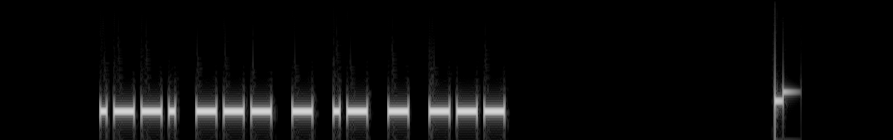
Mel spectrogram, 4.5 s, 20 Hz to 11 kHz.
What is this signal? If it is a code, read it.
Morse code, heard as a keyed tone, about 36 wpm, 700 Hz. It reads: POTATO
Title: Six Letter Words - 35wpm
